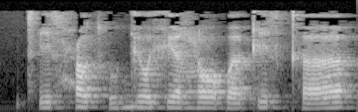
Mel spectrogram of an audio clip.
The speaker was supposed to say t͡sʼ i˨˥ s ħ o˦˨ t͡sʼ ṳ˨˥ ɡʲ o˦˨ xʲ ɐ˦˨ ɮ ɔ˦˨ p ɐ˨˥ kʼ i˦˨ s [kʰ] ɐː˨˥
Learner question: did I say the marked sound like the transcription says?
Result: yes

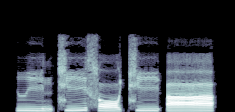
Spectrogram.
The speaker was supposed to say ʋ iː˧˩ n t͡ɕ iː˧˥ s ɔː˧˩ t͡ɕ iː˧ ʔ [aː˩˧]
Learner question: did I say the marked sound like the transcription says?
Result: yes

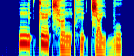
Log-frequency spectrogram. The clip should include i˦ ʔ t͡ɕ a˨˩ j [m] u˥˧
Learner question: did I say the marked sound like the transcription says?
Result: no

